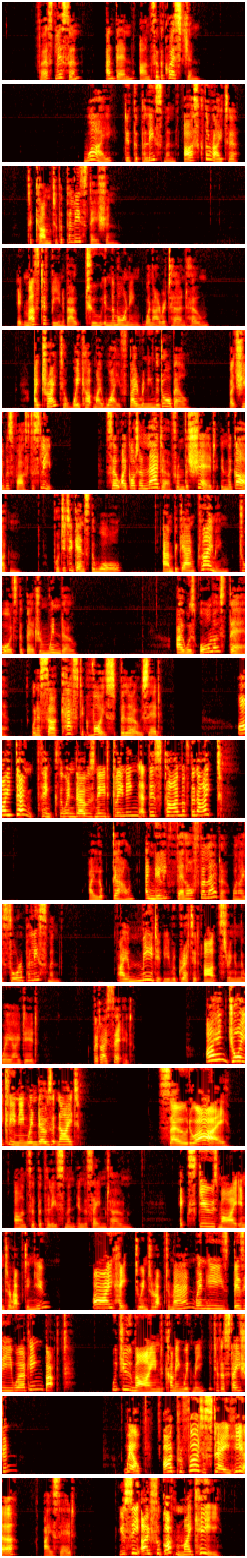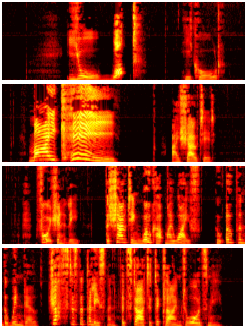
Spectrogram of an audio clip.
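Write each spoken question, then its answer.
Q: Why did the policeman ask the writer to come to the police station?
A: Because he saw him climbing a ladder to a window at 2 a.m. and thought he was a burglar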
